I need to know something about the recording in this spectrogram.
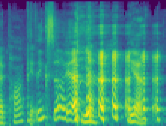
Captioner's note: laughs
